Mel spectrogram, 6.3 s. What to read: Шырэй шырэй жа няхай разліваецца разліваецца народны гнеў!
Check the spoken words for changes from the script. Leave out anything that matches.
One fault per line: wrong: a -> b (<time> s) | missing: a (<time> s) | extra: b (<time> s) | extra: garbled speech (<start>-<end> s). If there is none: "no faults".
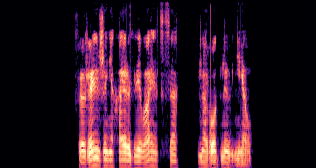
missing: шырэй (1.9 s)
missing: разліваецца (3.4 s)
